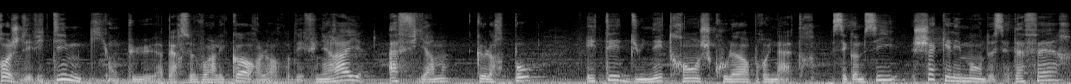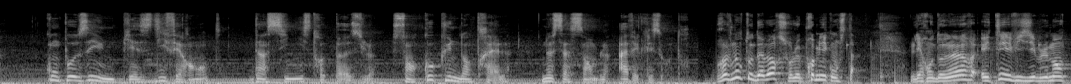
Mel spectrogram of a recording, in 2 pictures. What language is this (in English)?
French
